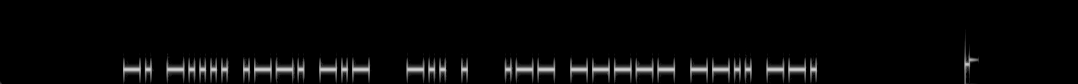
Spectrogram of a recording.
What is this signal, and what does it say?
Morse code, heard as a keyed tone, about 22 wpm, 700 Hz. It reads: N6PK DE W0ZG
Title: USA Callsign DE Callsign - 4 Characters - 22wpm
